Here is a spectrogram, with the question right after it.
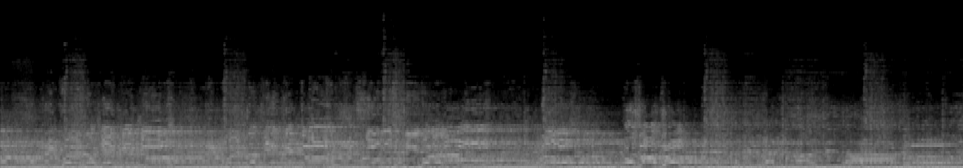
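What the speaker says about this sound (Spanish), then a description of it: "Ahí se escucha que estoy gritando como una loca" A fan screams and yells along at a live concert, her voice lost in a dense, loud mix of amplified music and crowd noise that runs without a break.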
